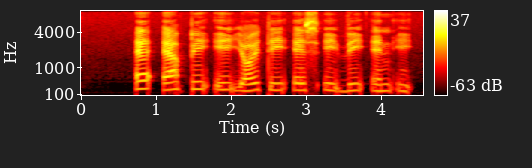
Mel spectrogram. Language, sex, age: Danish, female, 60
